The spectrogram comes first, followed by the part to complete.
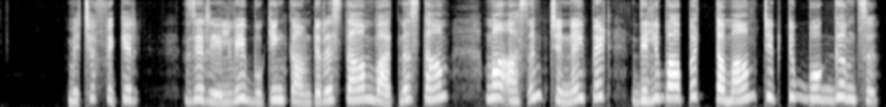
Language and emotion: Kashmiri, fearful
